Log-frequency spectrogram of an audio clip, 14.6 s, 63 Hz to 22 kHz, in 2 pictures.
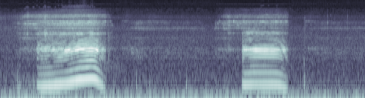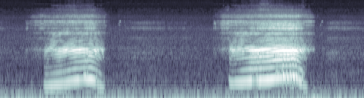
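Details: Man nicknamed a raccoon-dog dad, giant snoring, does not wake even when hit or his eyes are forced open; four loud, groaning, high-pitched snores with pauses between, about 15 a minute; heavy snoring.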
